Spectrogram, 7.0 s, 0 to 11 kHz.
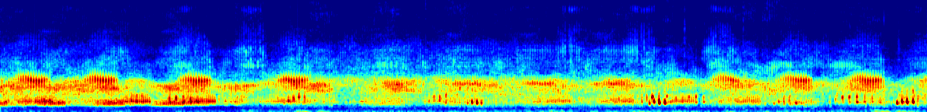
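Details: Frogs calling in lotus rice paddies of Echizen, Fukui Prefecture, Japan, on 12 June 2021, a mix of tree, pond, wrinkled and green tree frogs. A thick wall of rapid croaking with brighter rhythmic notes rising and falling, plus a few sharp clicks.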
